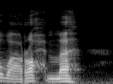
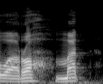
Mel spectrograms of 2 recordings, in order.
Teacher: kalau misalkan kita berhenti pada huruf ta marbutah kemudian huruf ta tersebut kita sukunkan maka huruf ta itu diganti menjadi huruf ha maka ini dibaca warahmah Jangan dibaca warahmat warah ini kita baca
